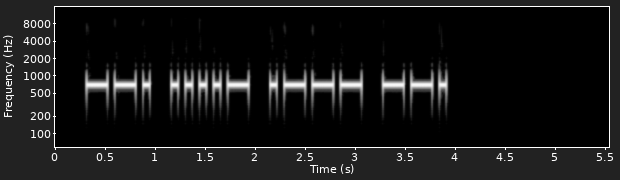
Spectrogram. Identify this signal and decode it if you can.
Morse code, heard as a keyed tone, about 17 wpm, 700 Hz. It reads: G4JG
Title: DXCC-100 Call Signs - 4 Characters - 17wpm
